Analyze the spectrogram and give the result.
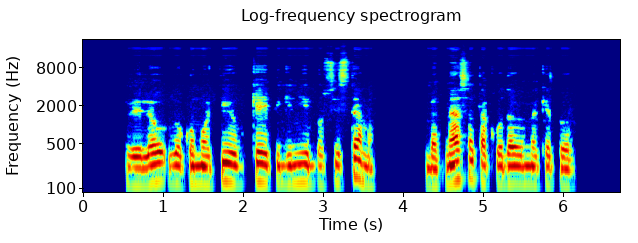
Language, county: Lithuanian, Telšiai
